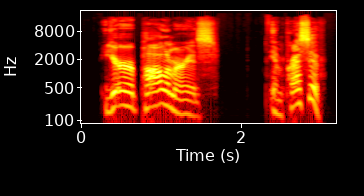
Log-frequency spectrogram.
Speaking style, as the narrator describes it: Finnis was saying to Vashti in a superlatively unimpressed voice

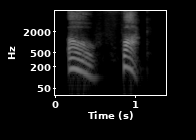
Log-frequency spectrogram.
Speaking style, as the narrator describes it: said quietly

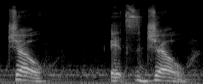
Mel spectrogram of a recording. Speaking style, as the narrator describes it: he stammered

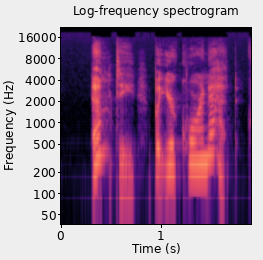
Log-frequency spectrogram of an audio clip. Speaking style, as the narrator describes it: cried the Duke

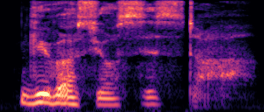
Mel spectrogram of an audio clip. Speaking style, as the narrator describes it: the dead woman said, dropping her voice again

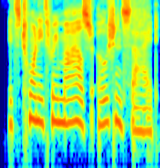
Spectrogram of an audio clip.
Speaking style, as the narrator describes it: he said

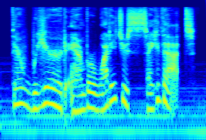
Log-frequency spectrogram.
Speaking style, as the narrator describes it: Will loudly whispered

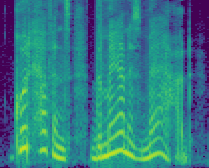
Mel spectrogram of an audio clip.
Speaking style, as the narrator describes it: cried the gentleman, whose manner had entirely lost its airiness

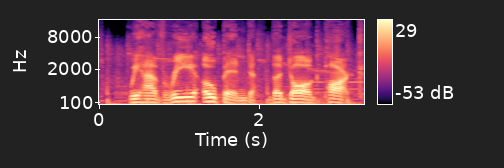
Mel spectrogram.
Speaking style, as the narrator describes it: the city council shouted

